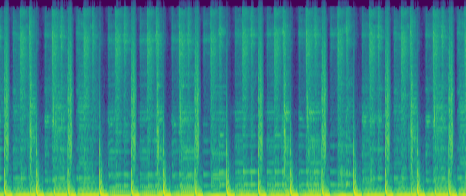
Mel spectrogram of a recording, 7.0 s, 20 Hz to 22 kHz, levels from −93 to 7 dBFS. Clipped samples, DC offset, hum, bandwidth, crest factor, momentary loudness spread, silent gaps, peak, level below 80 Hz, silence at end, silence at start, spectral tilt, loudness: 5%; under 0.1%; none; 19.5 kHz; 4 dB; 2 LU; none; 0 dBFS; -6 dBFS; 0 s; 0 s; -4 dB/octave; -8 LUFS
